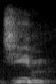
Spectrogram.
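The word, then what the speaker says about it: جيم: জিম। জিম। জিম। এই জিমটা জিম। কিভাবে উচ্চারণ হবে দেখেন, আমাদের দুই দাঁতের পাটি একসাথে লেগে থাকবে, লেগে একটু শক্ত আওয়াজে জিম, জিম, জিম।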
